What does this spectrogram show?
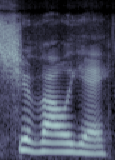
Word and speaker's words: Chevalier: WASP Quantum Mania uh Chevalier is that how you pronounce it properly is that the yes it's Chevalier Chevalier thank you Jen thank you Jen Chevalier Chevalier Chevalier uncultured swine the all-new 2023.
